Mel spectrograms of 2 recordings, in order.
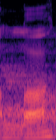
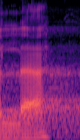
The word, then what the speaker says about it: Allah: dipanjangkan 2 harga kemudian lafaz Allah di sini dibaca dengan tebal artinya dibaca Allah tidak dibaca lah karena sebelum huruf lewat Allah berharakat dhomah dan lafadz Allah di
